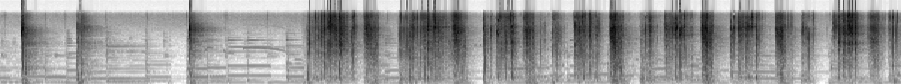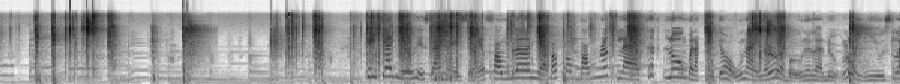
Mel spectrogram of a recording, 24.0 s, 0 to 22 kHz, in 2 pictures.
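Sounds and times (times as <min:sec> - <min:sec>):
background music: 0:00.0 - 0:24.0
slime squishing and popping: 0:00.3 - 0:01.3, 0:02.5 - 0:02.8, 0:04.1 - 0:14.9, 0:15.6 - 0:20.7, 0:21.4 - 0:22.6, 0:23.3 - 0:23.6.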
